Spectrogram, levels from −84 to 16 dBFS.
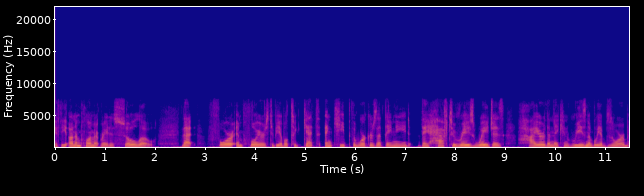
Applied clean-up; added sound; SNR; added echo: none; none; none; none.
